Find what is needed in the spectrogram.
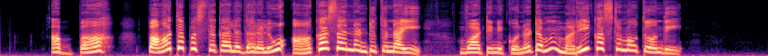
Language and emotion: Telugu, surprised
